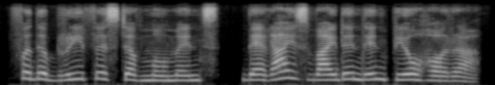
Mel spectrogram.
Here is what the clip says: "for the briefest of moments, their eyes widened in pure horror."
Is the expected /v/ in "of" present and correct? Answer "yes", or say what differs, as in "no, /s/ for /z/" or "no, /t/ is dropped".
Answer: yes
